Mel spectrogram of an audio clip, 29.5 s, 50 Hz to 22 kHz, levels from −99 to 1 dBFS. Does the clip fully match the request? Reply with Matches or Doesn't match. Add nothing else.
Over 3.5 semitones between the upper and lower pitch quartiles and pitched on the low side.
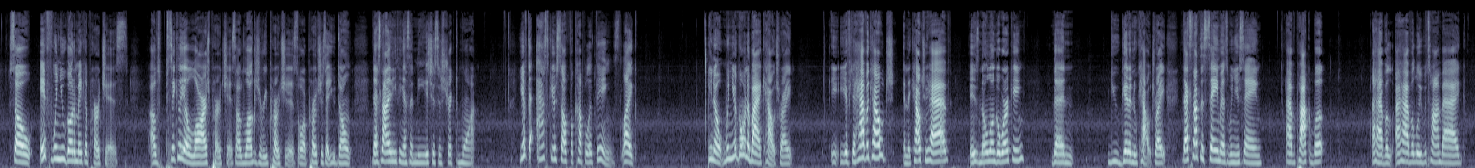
Doesn't match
